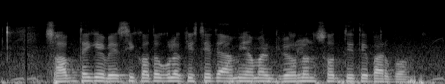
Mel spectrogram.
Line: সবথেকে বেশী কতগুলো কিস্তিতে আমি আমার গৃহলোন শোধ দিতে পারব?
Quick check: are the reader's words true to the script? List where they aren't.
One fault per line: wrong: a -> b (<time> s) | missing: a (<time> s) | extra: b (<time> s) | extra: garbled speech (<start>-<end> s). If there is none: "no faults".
no faults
